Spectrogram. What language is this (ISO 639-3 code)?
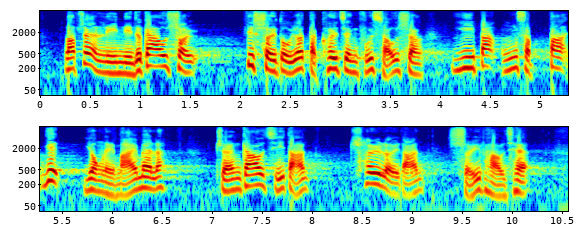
yue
